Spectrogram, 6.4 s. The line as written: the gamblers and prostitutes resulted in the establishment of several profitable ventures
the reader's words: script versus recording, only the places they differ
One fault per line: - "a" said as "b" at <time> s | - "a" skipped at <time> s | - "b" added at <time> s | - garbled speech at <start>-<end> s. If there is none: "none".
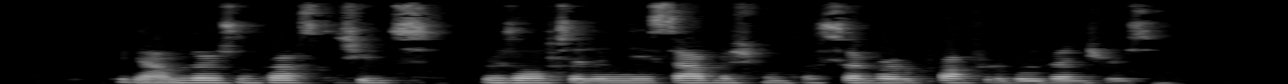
none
